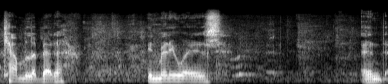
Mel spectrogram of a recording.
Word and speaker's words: Kamla: first name that we have, but fortunately it's pronounced different. It's Kamala. It's supposed to come a la. I like Kamala better in many ways.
